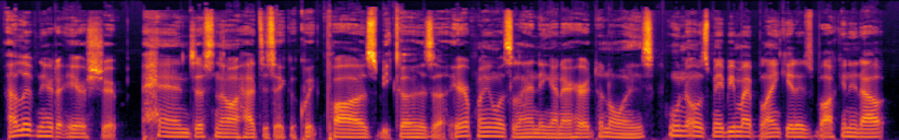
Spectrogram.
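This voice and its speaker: A man in his twenties hosts a rambling solo podcast from under a blanket in his bedroom. His voice is smooth and dry, with no room sound at all. He is hot and sweating under the cover. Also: lowish voice, warm tone, no echo. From Belize. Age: 20s. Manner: rambling, chatty, self-aware about going off topic. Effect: recorded under a blanket. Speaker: podcast host. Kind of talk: casual solo podcast chat. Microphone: home podcast mic under a blanket.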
